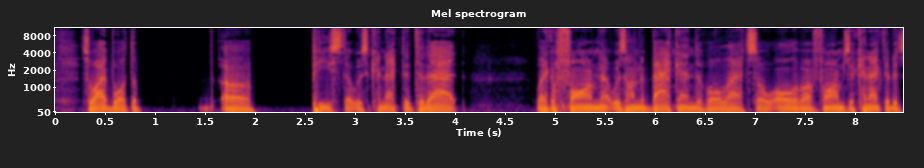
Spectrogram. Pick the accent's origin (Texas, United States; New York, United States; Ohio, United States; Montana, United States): New York, United States; Queens; Listen, I grew up in Queens. Listen, I was a lifelong Mets fan.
